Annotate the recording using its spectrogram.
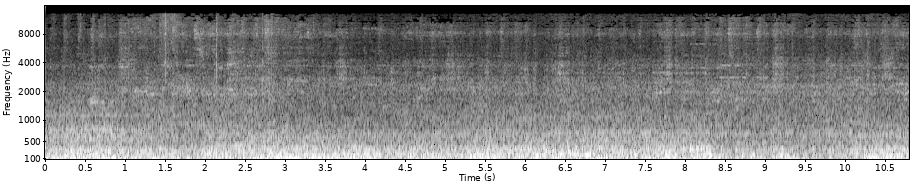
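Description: Steady low rumble of a moving road vehicle heard from inside, with music playing over it.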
